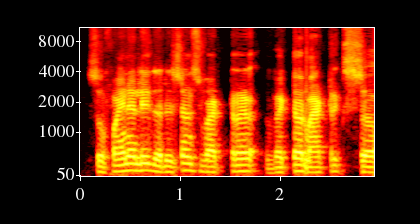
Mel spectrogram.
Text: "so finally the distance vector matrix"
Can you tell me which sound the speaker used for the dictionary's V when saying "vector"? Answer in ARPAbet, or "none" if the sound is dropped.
V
